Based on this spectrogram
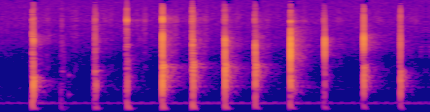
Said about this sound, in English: That was the smallest round of applause for you pulling the trigger on your rig.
